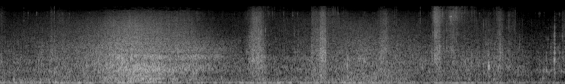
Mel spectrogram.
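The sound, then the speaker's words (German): Waves wash in on a shore, one broad swell rising and fading early, followed by smaller bursts of surf and steady background rush, with wind noise and no voices. “wenn du die Tür aufmachst und direkt beim Meer stehst und weißt, du kannst jetzt mal schwimmen, ohne großartig irgendwelche Wege zurückzulegen, ist es äh, perfekt.”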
